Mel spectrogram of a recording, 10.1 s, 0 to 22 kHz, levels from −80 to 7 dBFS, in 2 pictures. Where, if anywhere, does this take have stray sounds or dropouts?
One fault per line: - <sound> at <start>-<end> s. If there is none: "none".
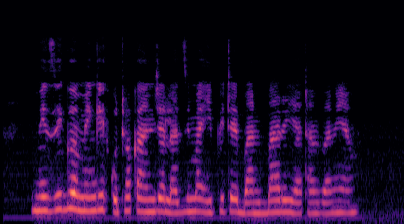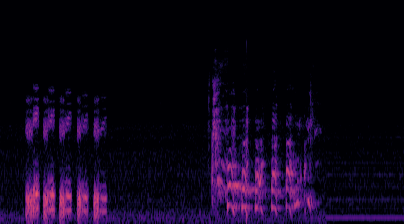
- laugh at 5.4-6.4 s
- laugh at 7.6-9.1 s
